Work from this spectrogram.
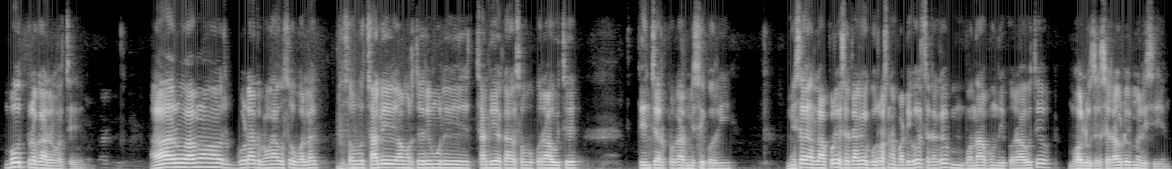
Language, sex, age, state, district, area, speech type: Odia, male, 45-60, Odisha, Kalahandi, rural, spontaneous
